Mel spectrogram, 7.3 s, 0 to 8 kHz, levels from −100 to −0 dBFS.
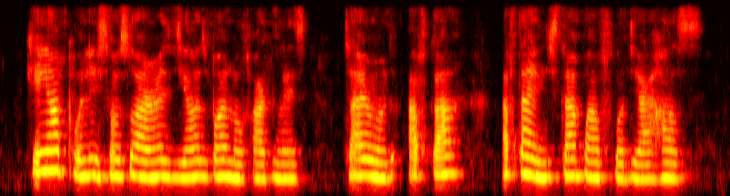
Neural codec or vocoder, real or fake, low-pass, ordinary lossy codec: codec, 16 kHz, 4.8 kbps, FACodec; fake; 7.2 kHz; none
